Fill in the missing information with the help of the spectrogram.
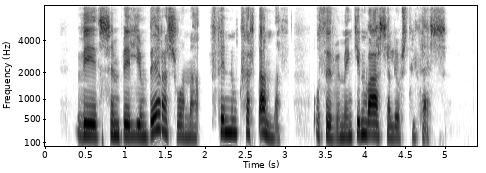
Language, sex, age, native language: Icelandic, female, 30-39, Icelandic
